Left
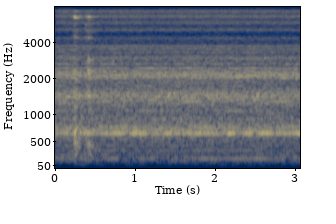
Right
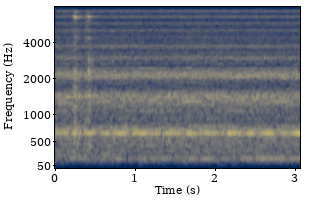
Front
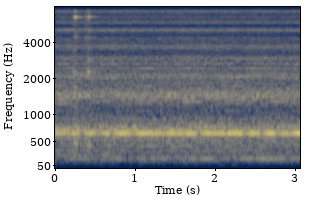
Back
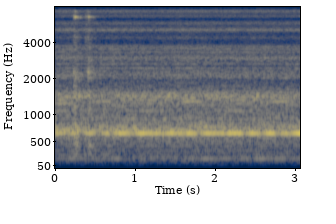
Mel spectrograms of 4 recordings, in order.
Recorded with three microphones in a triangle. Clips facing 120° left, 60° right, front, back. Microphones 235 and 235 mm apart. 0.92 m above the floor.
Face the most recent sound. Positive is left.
turn(degrees=60)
